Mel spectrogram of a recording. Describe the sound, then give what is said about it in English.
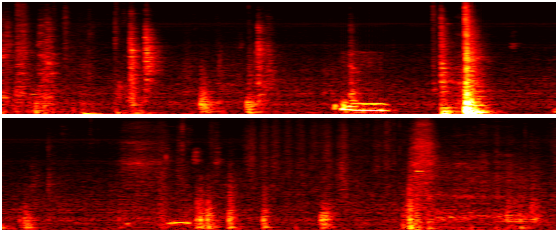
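An office door is closed with a dull, heavy thud near the middle, set among softer knocks and faint shuffling. “I've just got to go close my office door. Is that okay? Uh-huh. Just one moment. Let me just get the door here.”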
